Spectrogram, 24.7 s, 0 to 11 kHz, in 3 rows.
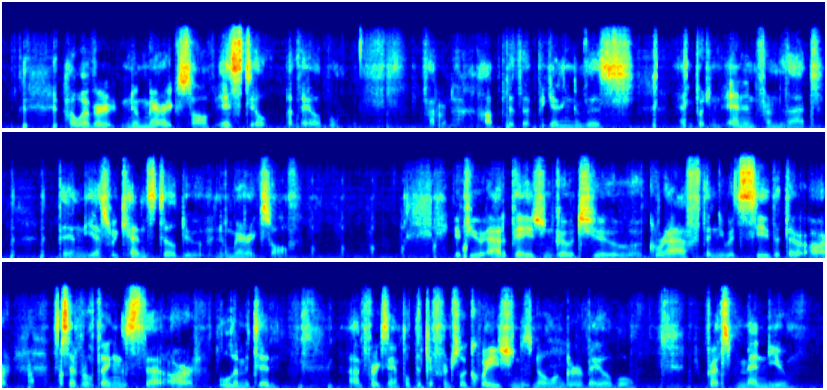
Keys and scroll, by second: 0.0-0.8 typing, 14.7-15.4 typing, 23.9 Menu, 23.9 Down, 23.9 Right, 23.9 Escape.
